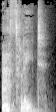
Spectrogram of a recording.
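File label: "athlete", English, uk British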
